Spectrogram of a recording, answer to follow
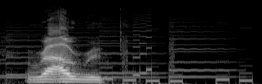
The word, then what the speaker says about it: Rauru: No, it's pronounced Rauru.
